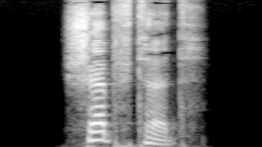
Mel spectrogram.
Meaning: inflection of schöpfen: 1. second-person plural preterite 2. second-person plural subjunctive II
- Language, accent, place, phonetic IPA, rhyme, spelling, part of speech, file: German, Germany, Berlin, [ˈʃœp͡ftət], -œp͡ftət, schöpftet, verb, De-schöpftet.ogg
